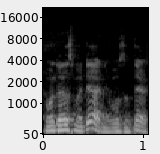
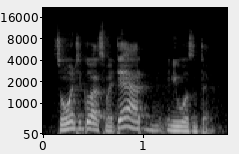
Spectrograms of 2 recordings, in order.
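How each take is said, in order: First: It runs on without a pause before the ending. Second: There is a short pause before the ending. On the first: The speaker calls it wrong. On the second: The speaker calls it right. "It's the same energy until I stop a little bit"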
